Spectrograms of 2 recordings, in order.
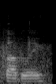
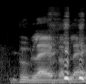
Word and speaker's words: Bublé: Bubbly is I'm gonna pronounce his name as Bubbly. Bublé.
